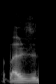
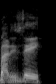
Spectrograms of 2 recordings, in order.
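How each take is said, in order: First: The name ends in an 'ee-ah' sound. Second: The name ends in an 'ay' sound. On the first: The speaker calls it right. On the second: The speaker calls it wrong.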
